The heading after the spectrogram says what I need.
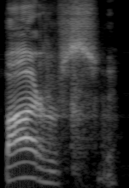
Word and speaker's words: पार्श्व: लेकिन ये आधा है तो आधा रहता है तो हम इस आधा वाले से भी पहले इस र को उच्चारण करते हैं। तो इसको कैसे पढ़ेंगे? पार्श्व, पार्श्व।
